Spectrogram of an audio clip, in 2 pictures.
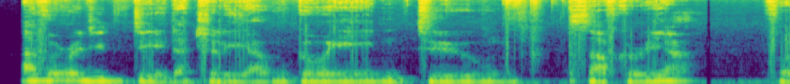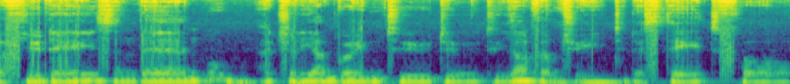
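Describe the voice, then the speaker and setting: A man's medium-pitched voice with ordinary pitch variation at a very slow pace, with music in the background. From Ivory Coast. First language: French. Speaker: risk management consultant. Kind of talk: interview.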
